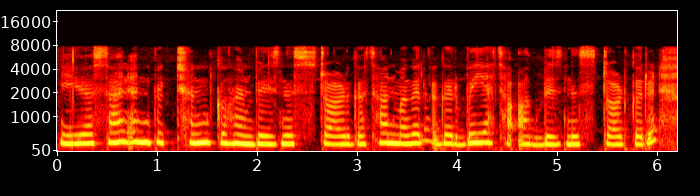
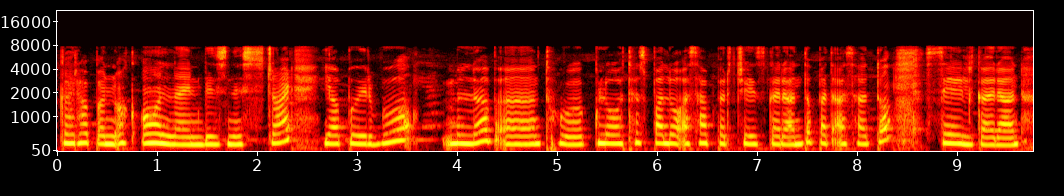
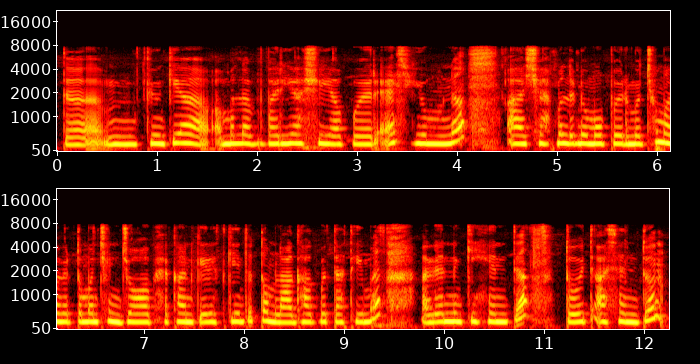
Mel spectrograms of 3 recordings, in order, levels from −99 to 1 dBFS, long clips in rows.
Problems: none marked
